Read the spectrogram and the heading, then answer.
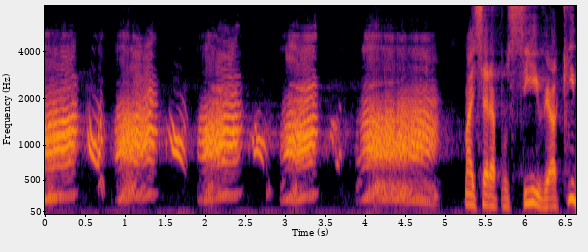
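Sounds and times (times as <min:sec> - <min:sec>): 
donkey braying: 0:00.0 - 0:05.0
speech: 0:05.3 - 0:06.6.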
